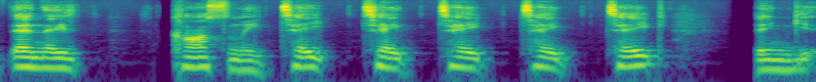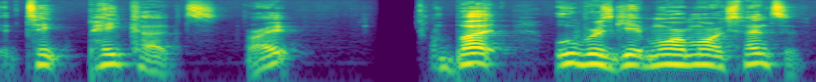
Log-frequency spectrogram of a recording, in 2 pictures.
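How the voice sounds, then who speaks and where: Man, late twenties, middle pitch, casual slangy storytelling, profane, animated, lots of fillers. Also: a little slow. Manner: animated retelling with voiced quotes. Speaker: vlogger.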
